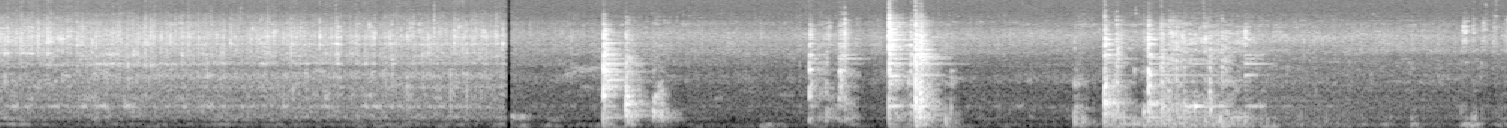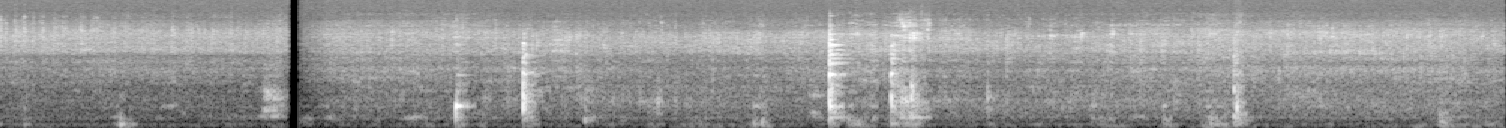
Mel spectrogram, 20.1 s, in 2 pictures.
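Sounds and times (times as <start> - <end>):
food sizzling in oil: 0.0 - 20.0
clattering in pot: 4.0 - 4.5, 5.4 - 6.4, 7.4 - 8.5, 15.6 - 16.4.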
